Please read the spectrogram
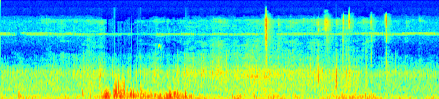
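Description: Bike tyres rolling and crunching over a gravel road, with wind rumbling on the camera microphone. The rumble swells about a second in, and a few sharp clicks come in the last second. A thin, steady high tone sits above it.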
